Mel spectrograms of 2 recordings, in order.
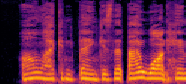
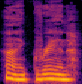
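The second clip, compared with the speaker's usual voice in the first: plain reading voice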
